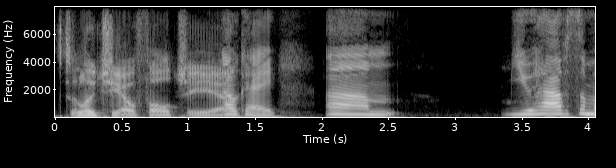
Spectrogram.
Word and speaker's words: Lucio Fulci: I'm not that sure if that's how you pronounce it. Yeah, it's Lucio Fulci.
